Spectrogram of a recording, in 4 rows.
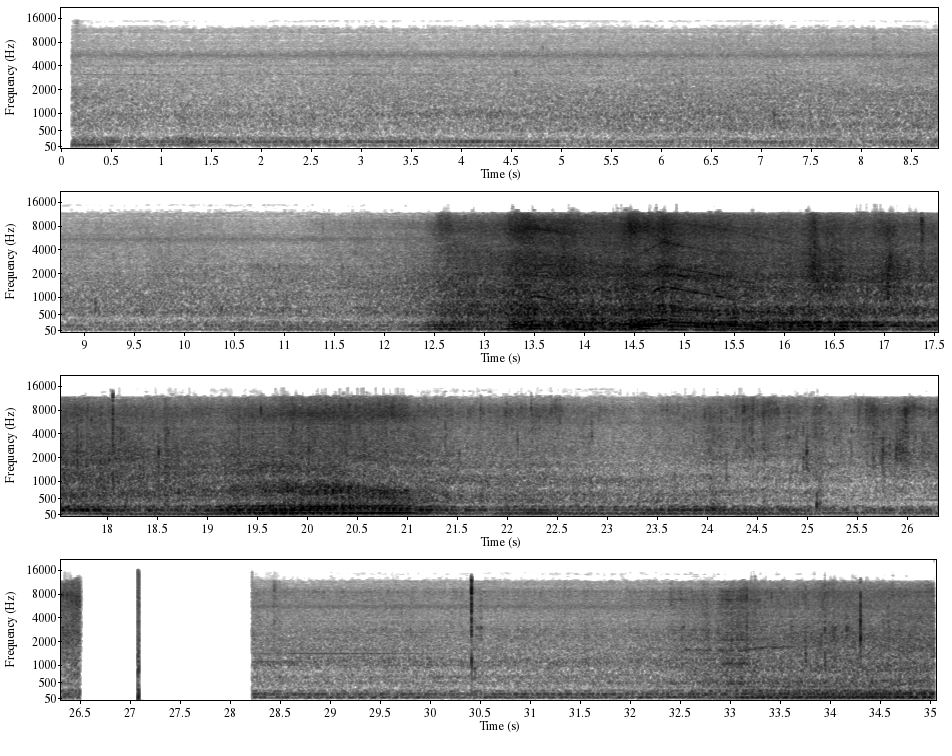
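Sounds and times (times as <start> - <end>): pickup engine revving: 11.1 - 26.0, 28.5 - 35.0.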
